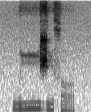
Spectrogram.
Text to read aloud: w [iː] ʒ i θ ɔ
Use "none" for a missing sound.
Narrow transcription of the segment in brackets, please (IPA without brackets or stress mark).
iː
